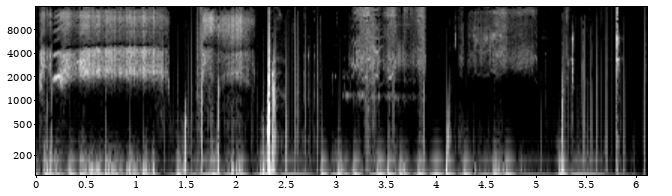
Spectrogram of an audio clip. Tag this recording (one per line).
alien
supernatural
